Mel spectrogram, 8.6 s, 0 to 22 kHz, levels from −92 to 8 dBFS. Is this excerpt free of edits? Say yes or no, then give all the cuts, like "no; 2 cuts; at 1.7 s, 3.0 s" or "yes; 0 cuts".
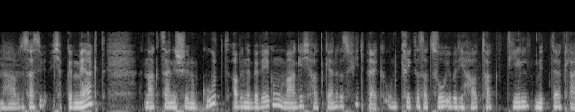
yes; 0 cuts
